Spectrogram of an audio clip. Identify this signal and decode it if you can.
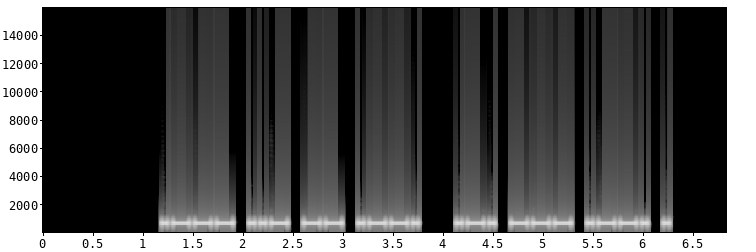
Morse code, heard as a keyed tone, about 22 wpm, 700 Hz. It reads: JUMP ROPE
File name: Difficult Words with Hints - 22wpm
